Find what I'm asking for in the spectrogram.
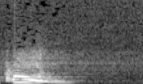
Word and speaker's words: pun: P-U-N. Pronounced Poon.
